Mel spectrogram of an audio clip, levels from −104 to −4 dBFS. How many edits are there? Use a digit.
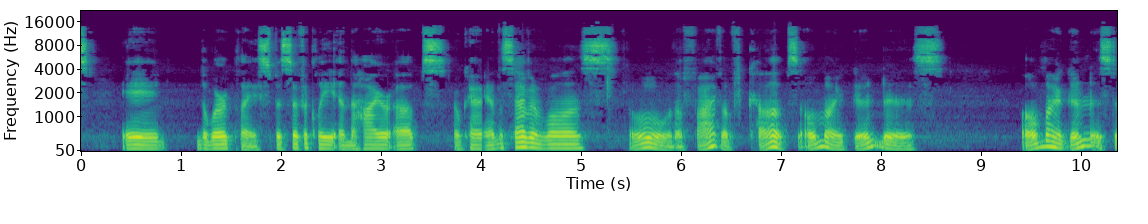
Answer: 1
